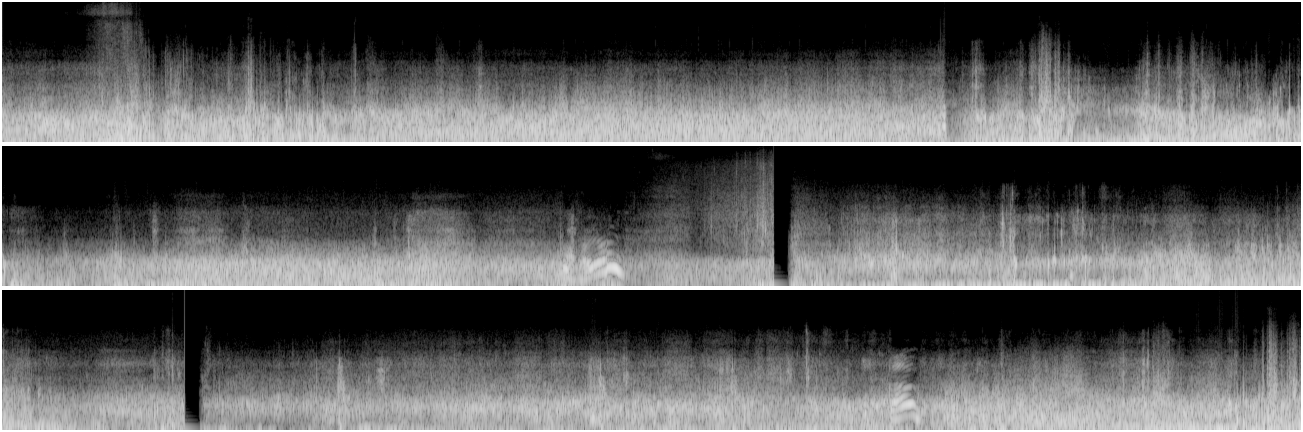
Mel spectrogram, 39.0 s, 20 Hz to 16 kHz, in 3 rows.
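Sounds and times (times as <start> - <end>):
wind: 0.0 - 38.9
water splashing over camera: 0.2 - 5.4, 19.3 - 26.7, 27.4 - 38.9
surf water rushing: 0.6 - 1.8, 19.2 - 22.8
water sloshing and splashing: 19.4 - 26.1.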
